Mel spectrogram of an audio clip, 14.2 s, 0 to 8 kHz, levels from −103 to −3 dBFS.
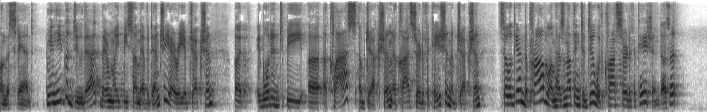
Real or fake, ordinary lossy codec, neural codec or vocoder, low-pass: real; AAC, 48 kbps; none; 7.2 kHz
